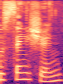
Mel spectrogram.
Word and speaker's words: sanction: sanction 하게 되면 저거 C가 묵음이에요. sanction 하지 마시고 sanction 제재를 가하다.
